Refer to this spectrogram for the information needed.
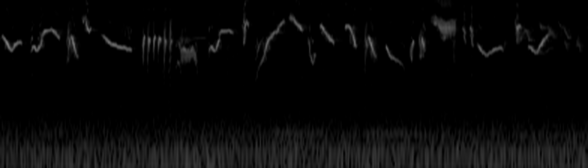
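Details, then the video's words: Yellow-fronted canaries, several birds, sing a rich rambling song of swooping whistles, short buzzy trills and sharp chips, high-pitched and continuous, with a quiet hum in the background. "Suara Burung - (Serinus Mozambicus) White-tipped Green Singers Singing"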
